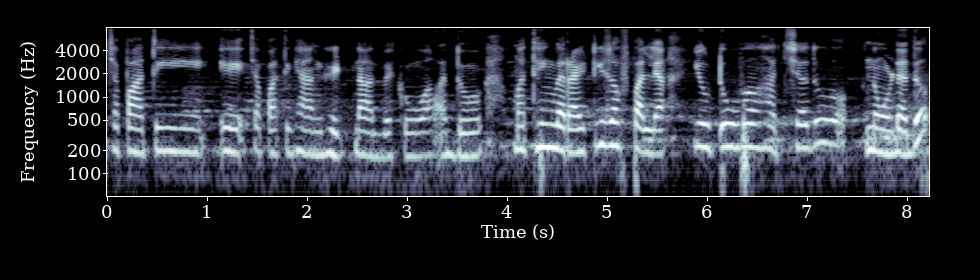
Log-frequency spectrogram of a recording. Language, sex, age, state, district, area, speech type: Kannada, female, 18-30, Karnataka, Gulbarga, urban, spontaneous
